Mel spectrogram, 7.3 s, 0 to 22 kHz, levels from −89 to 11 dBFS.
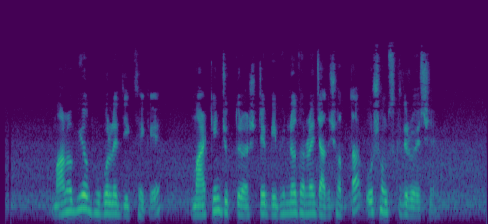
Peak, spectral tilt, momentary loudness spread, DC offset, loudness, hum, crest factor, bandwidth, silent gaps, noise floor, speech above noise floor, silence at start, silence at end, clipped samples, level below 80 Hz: -10 dBFS; -5.5 dB/octave; 11 LU; under 0.1%; -30 LUFS; none; 22 dB; 10 kHz; none; -55 dBFS; 25 dB; 0.15 s; 0.05 s; under 0.1%; -78 dBFS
